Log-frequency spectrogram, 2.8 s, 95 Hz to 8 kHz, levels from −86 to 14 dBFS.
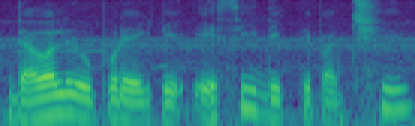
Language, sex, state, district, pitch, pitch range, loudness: Bengali, male, West Bengal, Cooch Behar, 125 Hz, 115-140 Hz, -19 LUFS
